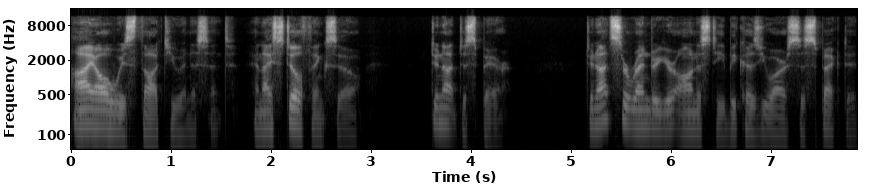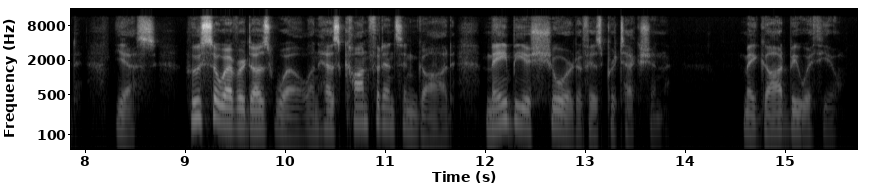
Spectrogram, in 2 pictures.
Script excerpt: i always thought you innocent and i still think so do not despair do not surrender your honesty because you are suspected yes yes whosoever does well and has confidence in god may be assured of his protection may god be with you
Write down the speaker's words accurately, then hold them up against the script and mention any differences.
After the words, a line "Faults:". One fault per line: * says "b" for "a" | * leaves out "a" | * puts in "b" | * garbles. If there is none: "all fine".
i always thought you innocent and i still think so do not despair do not surrender your honesty because you are suspected yes whosoever does well and has confidence in god may be assured of his protection may god be with you
Faults:
* leaves out "yes"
